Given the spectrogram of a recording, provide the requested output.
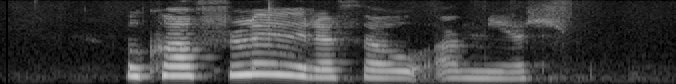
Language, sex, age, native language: Icelandic, female, 11, Icelandic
